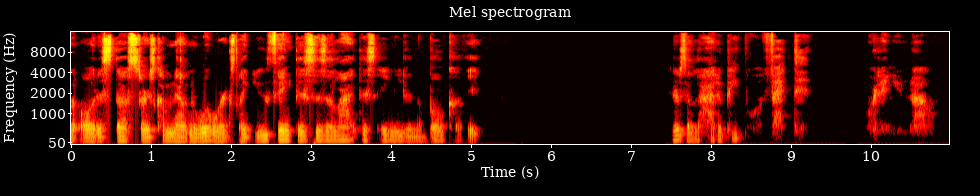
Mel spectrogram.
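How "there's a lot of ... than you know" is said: unvoiced, hushed whisper under the breath. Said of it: "I don't know why I'm whispering".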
